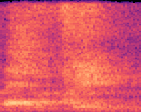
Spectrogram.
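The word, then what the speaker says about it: often: Water water অফেন।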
